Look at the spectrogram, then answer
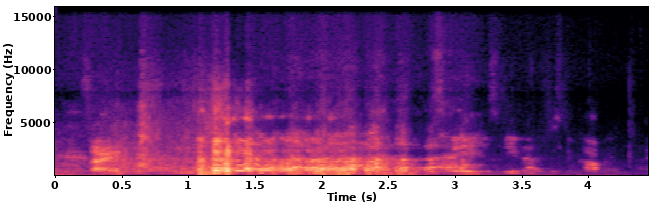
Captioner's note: laughter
